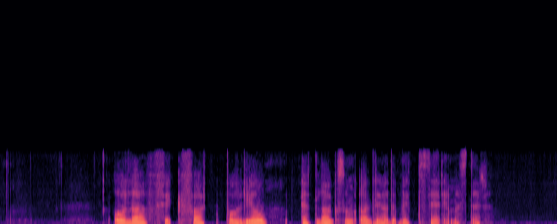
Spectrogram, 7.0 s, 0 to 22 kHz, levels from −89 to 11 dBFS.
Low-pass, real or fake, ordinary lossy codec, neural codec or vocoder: 7.2 kHz; fake; MP3, 64 kbps; codec, 16 kHz, 4 kbps, FreqCodec, smaller model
